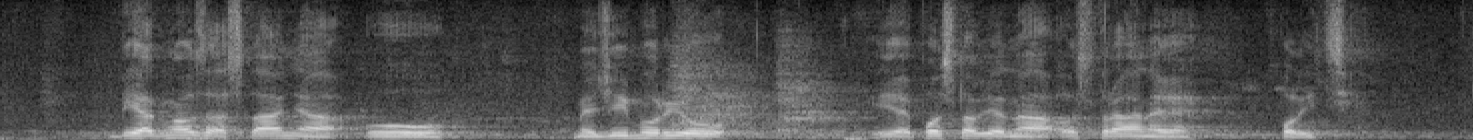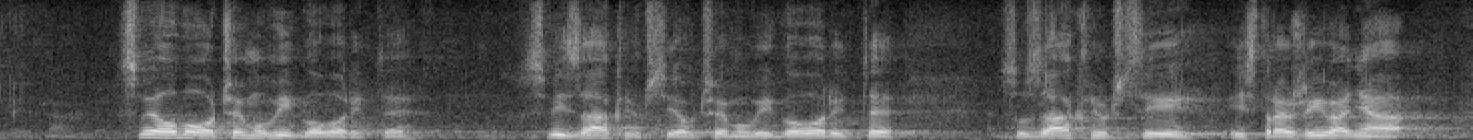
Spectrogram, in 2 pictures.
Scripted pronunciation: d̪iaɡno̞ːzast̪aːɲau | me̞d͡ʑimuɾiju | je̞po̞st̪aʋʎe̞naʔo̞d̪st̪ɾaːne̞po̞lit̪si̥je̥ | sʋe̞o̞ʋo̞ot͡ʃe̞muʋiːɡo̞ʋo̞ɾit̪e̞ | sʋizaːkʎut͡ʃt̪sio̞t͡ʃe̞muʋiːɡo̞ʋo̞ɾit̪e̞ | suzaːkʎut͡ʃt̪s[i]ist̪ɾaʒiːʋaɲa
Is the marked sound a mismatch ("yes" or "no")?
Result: no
